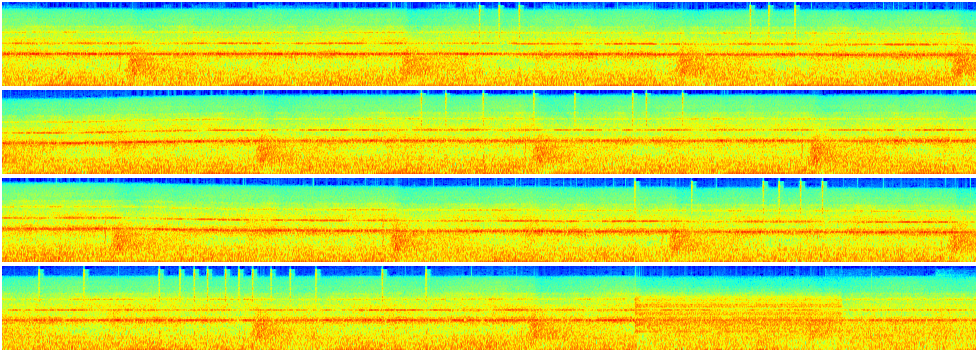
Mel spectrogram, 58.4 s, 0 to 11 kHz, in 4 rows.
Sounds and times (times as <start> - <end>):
Aircraft: 0.0 - 58.4.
